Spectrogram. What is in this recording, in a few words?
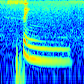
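"sing4", Cantonese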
